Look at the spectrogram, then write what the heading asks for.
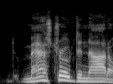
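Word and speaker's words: Mastrodonato: Boston now Jayson mastered I always get his name wrong it's Jason mastered Mastro donato I'm sorry I can't read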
